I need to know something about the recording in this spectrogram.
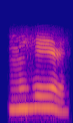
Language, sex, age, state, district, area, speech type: Assamese, female, 30-45, Assam, Kamrup Metropolitan, urban, conversation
